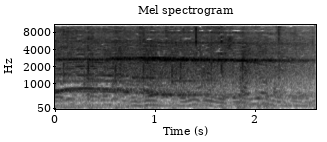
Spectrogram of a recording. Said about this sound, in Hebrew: אבל, תוך כדי המחרוזת, הריקודים והשמחה, נכנס לכאן, רבותיי, סגן ראש עיריית בני ברק, הרב מנחם שפירא, תנו לו מחיאות כפיים.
